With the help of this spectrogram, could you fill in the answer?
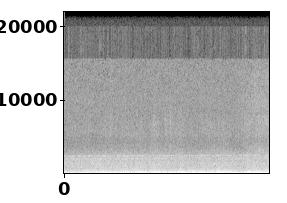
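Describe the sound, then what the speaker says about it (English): A KLM Embraer 190 departing Amsterdam Schiphol Airport, a steady low roar of jet engines holding at constant loudness throughout, broad rumble with no voices. "this is KLM flight 1485 Embraer 190 going to Humberside"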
